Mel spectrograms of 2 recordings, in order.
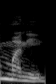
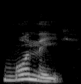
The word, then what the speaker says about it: money: com isso aqui ó monei né Vocês vão tentar falar monei porque no português a gente leria assim e essa não é a pronúncia correta da palavra em inglês alguém aí sabe qual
